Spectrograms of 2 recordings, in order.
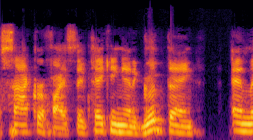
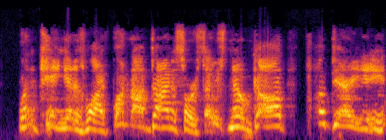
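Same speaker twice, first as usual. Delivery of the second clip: mock high, relentless, nonstop barrage of yelling; 8 semitones higher than usual. Retelling a man who wouldn't let anyone talk, imitating him yelling questions. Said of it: "just yelling question after question".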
